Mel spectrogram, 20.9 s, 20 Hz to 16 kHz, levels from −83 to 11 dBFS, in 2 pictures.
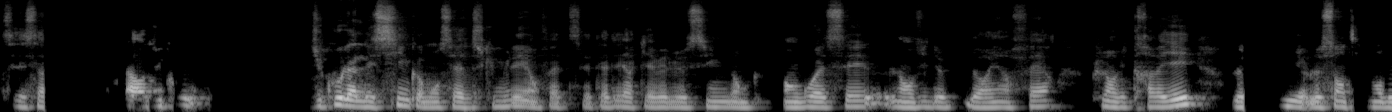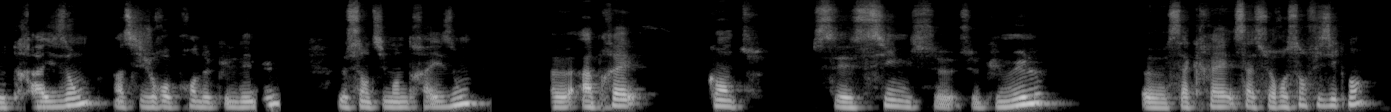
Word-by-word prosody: C'est 140 Hz, -3 st, -9 dB
ça. 145 Hz, +1 st, -4 dB, 0.6 s
Alors 150 Hz, -1 st, +5 dB
du 160 Hz, -, -5 dB
coup -, -, -8 dB, 0.8 s
du 155 Hz, -, -7 dB
coup 195 Hz, +4 st, +7 dB
là, 160 Hz, -3 st, +8 dB
les 140 Hz, -2 st, 0 dB
signes 165 Hz, +6 st, -1 dB
commençaient 135 Hz, +1 st, -2 dB
à 130 Hz, -2 st, -1 dB
se 130 Hz, 0 st, -11 dB
cumuler, 145 Hz, -, -3 dB
en -, -, -2 dB
fait, -, -, -9 dB
c'est-à-dire 135 Hz, 0 st, -6 dB
qu'il -, -, -7 dB
y -, -, 0 dB
avait 135 Hz, -, +1 dB
le 130 Hz, -1 st, -2 dB
signe 135 Hz, +2 st, -5 dB
donc, 125 Hz, -2 st, -3 dB, 0.2 s
angoissée, 135 Hz, +4 st, 0 dB
l'envie 135 Hz, -3 st, -2 dB
de 135 Hz, 0 st, -3 dB
de 135 Hz, -, -2 dB
rien 130 Hz, 0 st, -2 dB
faire, 150 Hz, +3 st, -5 dB, 0.3 s
plus 155 Hz, -, -9 dB
envie 135 Hz, -2 st, 0 dB
de -, -, -19 dB
travailler, 160 Hz, +10 st, +4 dB, 0.2 s
le 140 Hz, -, +2 dB, 0.3 s
aussi, 150 Hz, -3 st, +1 dB
heu, -, -, -3 dB
le 135 Hz, -, +2 dB
sentiment 135 Hz, 0 st, -3 dB
de 130 Hz, -1 st, +2 dB
trahison. 150 Hz, -, +3 dB
Hein, -, -, -1 dB
si 135 Hz, +1 st, -5 dB
je 135 Hz, -, +2 dB
reprends 140 Hz, +1 st, 0 dB
depuis 135 Hz, -1 st, -2 dB
le 135 Hz, -, -2 dB
début? 140 Hz, +11 st, +2 dB, 0.4 s
Le 135 Hz, -, 0 dB
sentiment 135 Hz, 0 st, 0 dB
de -, -, -1 dB
trahison. 155 Hz, +10 st, +3 dB, 0.6 s
Heu, 135 Hz, 0 st, +5 dB
après, 165 Hz, +4 st, +4 dB, 0.5 s
quand 155 Hz, -4 st, +3 dB, 0.5 s
ces 130 Hz, -2 st, +1 dB
signes 135 Hz, +4 st, -2 dB
se 70 Hz, -, -5 dB
se -, -, -12 dB
cumulent, 190 Hz, -, +6 dB, 0.7 s
heu, 125 Hz, -2 st, +3 dB
ça 130 Hz, +2 st, -1 dB
crée 140 Hz, +2 st, 0 dB
ça 145 Hz, -, -1 dB
se 135 Hz, +1 st, -5 dB
ressent 140 Hz, +6 st, 0 dB
physiquement? 180 Hz, +6 st, -1 dB
140 Hz, 190 wpm, -24 LUFS, 135-150 Hz, 0.8 s, là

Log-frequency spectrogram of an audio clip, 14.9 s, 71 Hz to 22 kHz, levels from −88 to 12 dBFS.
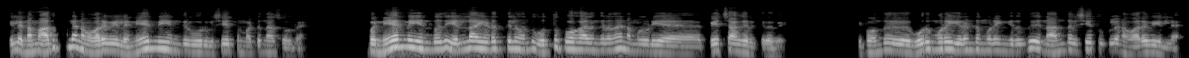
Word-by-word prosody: இல்லை 160 Hz, -, +2 dB
நம்ம 140 Hz, +3 st, +2 dB
அதுக்குள்ளே 220 Hz, -, +1 dB
நம்ம 155 Hz, -5 st, +1 dB
வரவே 155 Hz, +2 st, +4 dB
இல்லை. 120 Hz, -3 st, 0 dB
நேர்மை 190 Hz, +3 st, +2 dB
என்கிற 150 Hz, -2 st, -7 dB
ஒரு 130 Hz, -, -3 dB
விஷயத்தை 145 Hz, +2 st, -5 dB
மட்டும்தான் 130 Hz, +1 st, -7 dB
சொல்றேன். 100 Hz, -2 st, -12 dB, 0.8 s
இப்போ 150 Hz, -, +3 dB
நேர்மை 220 Hz, +5 st, +7 dB
என்பது 175 Hz, +2 st, -1 dB
எல்லா 185 Hz, +5 st, +2 dB
இடத்திலும் 185 Hz, 0 st, -1 dB
வந்து 170 Hz, +3 st, -6 dB
ஒத்துப்போகாது 175 Hz, +1 st, 0 dB
என்கிறதுதான் 165 Hz, +4 st, -4 dB
நம்மளுடைய 145 Hz, -3 st, -2 dB, 0.6 s
பேச்சாக 150 Hz, 0 st, 0 dB
இருக்கிறது. 100 Hz, -3 st, -8 dB, 1.0 s
இப்போ -, -, -8 dB
வந்து 165 Hz, +5 st, -7 dB, 0.4 s
1 175 Hz, +4 st, +2 dB
முறை 175 Hz, +1 st, +2 dB
2 165 Hz, +2 st, -3 dB
முறை 160 Hz, 0 st, -3 dB
என்கிறது. 145 Hz, +4 st, -4 dB, 0.2 s
நான் 135 Hz, -1 st, +1 dB
அந்த 155 Hz, +3 st, -8 dB
விஷயத்துக்குள்ளே 160 Hz, -1 st, -6 dB
நான் 115 Hz, -2 st, -6 dB
வரவே 135 Hz, +2 st, 0 dB
இல்லை. 105 Hz, -, -11 dB
155 Hz, 145 wpm, -24 LUFS, 140-180 Hz, 1.0 s, நேர்மை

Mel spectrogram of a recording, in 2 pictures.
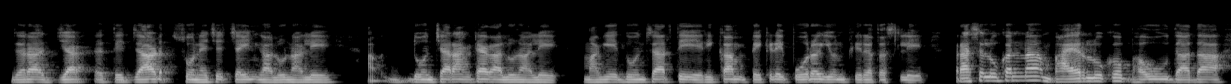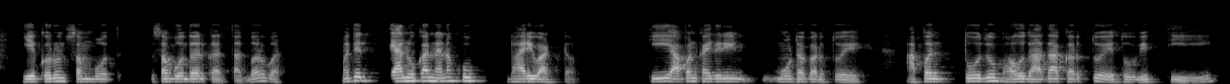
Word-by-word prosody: जरा 115 Hz, +1 st, +2 dB, 0.2 s
जा 115 Hz, +1 st, +4 dB, 0.4 s
ते 110 Hz, -, +1 dB
जाड 115 Hz, +1 st, +5 dB
सोन्याचे 110 Hz, 0 st, -1 dB
चैन 115 Hz, 0 st, -1 dB
घालून 110 Hz, 0 st, +1 dB
आले, 105 Hz, 0 st, +1 dB, 0.4 s
अ, -, -, -5 dB
2-4 115 Hz, +2 st, -1 dB
अंगठ्या 120 Hz, +1 st, +2 dB
घालून 110 Hz, -1 st, +2 dB
आले, 105 Hz, -1 st, 0 dB, 0.3 s
मागे 110 Hz, +2 st, 0 dB
2-4 115 Hz, +1 st, 0 dB
ते 120 Hz, -, +2 dB, 0.2 s
रिकामटेकडे 115 Hz, +1 st, 0 dB
पोर 115 Hz, +2 st, +2 dB
घेऊन 115 Hz, -2 st, 0 dB
फिरत 110 Hz, 0 st, -2 dB
असले, 105 Hz, -2 st, -3 dB, 0.4 s
तर -, -, -2 dB
अशा 145 Hz, +5 st, +3 dB
लोकांना 180 Hz, +2 st, +2 dB
बाहेर 125 Hz, +3 st, +4 dB
लोक 145 Hz, +1 st, -2 dB, 0.2 s
भाऊ, 120 Hz, +1 st, 0 dB
दादा 110 Hz, +1 st, +1 dB, 0.5 s
हे 130 Hz, 0 st, +5 dB
करून 145 Hz, +2 st, +3 dB
संबोध 125 Hz, -2 st, -2 dB, 0.4 s
संबोधन 130 Hz, -1 st, +3 dB
करतात. 100 Hz, -2 st, -4 dB
बरोबर? 135 Hz, -4 st, -2 dB, 0.7 s
मग 140 Hz, -, 0 dB
ते 175 Hz, -, +6 dB, 0.3 s
त्या 145 Hz, 0 st, +8 dB
लोकांना 160 Hz, -1 st, +5 dB
ना 165 Hz, -, +1 dB
खूप 165 Hz, -1 st, +1 dB, 0.2 s
भारी 130 Hz, +1 st, +4 dB
वाटतं 115 Hz, -3 st, -1 dB, 0.8 s
की 140 Hz, +2 st, +2 dB
आपण 150 Hz, +3 st, +1 dB
काहीतरी 140 Hz, 0 st, +1 dB, 0.4 s
मोठं 130 Hz, 0 st, -1 dB
करतोय. 115 Hz, -3 st, -3 dB, 0.5 s
आपण 125 Hz, +6 st, +1 dB, 0.2 s
तो 145 Hz, +1 st, +4 dB
जो 160 Hz, +2 st, +3 dB
भाऊ, 125 Hz, -1 st, +1 dB
दादा 125 Hz, +2 st, +2 dB
करतोय 125 Hz, 0 st, -1 dB
तो 115 Hz, -1 st, -3 dB
व्यक्ती, 110 Hz, +1 st, -5 dB
120 Hz, 135 wpm, -23 LUFS, 110-135 Hz, 0.8 s, त्या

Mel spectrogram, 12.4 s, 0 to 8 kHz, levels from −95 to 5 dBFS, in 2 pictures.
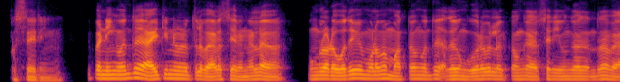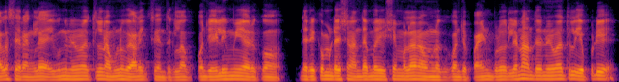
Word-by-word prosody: ஓ! -, -, -5 dB
சரிங். 90 Hz, -5 st, -3 dB, 0.3 s
இப்ப 150 Hz, 0 st, 0 dB
நீங்க 140 Hz, 0 st, +3 dB
வந்து 160 Hz, +4 st, +2 dB
ஐடி 130 Hz, +4 st, +4 dB
நிறுவனத்துல 135 Hz, -3 st, +1 dB
வேல 110 Hz, +2 st, +4 dB
செய்றனால, 115 Hz, +1 st, +1 dB, 0.5 s
உங்களோட 130 Hz, 0 st, +3 dB
உதவி 145 Hz, +4 st, +3 dB
மூலமா 135 Hz, +2 st, +2 dB
மத்தவங்க 135 Hz, +4 st, -1 dB
வந்து 135 Hz, +2 st, -2 dB
அதாவது 125 Hz, +1 st, +1 dB
உங்க 110 Hz, -1 st, -2 dB
உறவுல 125 Hz, +1 st, +1 dB
இருக்கவங்க, 120 Hz, 0 st, -2 dB
சரி 120 Hz, -1 st, -1 dB
இவுங்க 115 Hz, 0 st, -1 dB, 0.2 s
தான் 125 Hz, -2 st, +1 dB
வேல 110 Hz, +3 st, 0 dB
செய்றாங்களே! 110 Hz, -1 st, -1 dB
இவுங்க 115 Hz, +3 st, -3 dB
நிறுவனத்துல 120 Hz, +2 st, -2 dB
நம்மளும் 110 Hz, +1 st, -1 dB
வேலைக்கு 105 Hz, 0 st, -2 dB
சேர்ந்துக்கலாம். 100 Hz, -1 st, -5 dB
கொஞ்சம் 105 Hz, -1 st, 0 dB
எளிமையா 120 Hz, -1 st, +1 dB
இருக்கும். 105 Hz, -1 st, -3 dB, 0.2 s
இந்த 110 Hz, -2 st, -3 dB
ரெக்கமெண்டேஷன் 120 Hz, -1 st, -1 dB
அந்தமாரி 115 Hz, +1 st, 0 dB
விஷயம்லாம் 115 Hz, 0 st, -1 dB
நம்மளுக்கு 105 Hz, -2 st, -3 dB
கொஞ்சம் 100 Hz, -1 st, -5 dB
பயன்படும். 110 Hz, +1 st, -2 dB
இல்லன்னா, 120 Hz, +5 st, 0 dB
அந்த 125 Hz, -1 st, -1 dB
நிறுவனத்துல 125 Hz, -1 st, 0 dB
எப்பிடி 130 Hz, +1 st, -1 dB
115 Hz, 205 wpm, -22 LUFS, 110-125 Hz, 0.5 s, ஐடி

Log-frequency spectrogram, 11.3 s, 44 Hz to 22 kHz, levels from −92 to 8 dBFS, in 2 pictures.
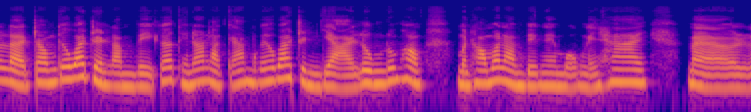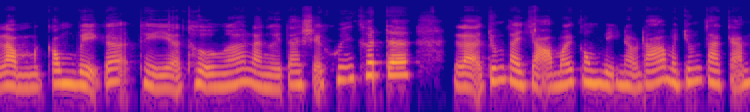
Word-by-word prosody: là 225 Hz, -6 st, +4 dB
trong 230 Hz, +3 st, +1 dB
cái 275 Hz, +1 st, +4 dB
quá 305 Hz, +1 st, +7 dB
trình 260 Hz, -8 st, +2 dB
làm 185 Hz, -1 st, -1 dB
việc 185 Hz, -1 st, -2 dB
á, 255 Hz, -, +1 dB
thì 210 Hz, -, -2 dB
nó 235 Hz, +3 st, 0 dB
là 220 Hz, -3 st, 0 dB
cả 205 Hz, +3 st, -4 dB
một 235 Hz, -, -1 dB
cái 235 Hz, +2 st, -1 dB
quá 285 Hz, +2 st, +4 dB
trình 230 Hz, -10 st, -1 dB
dài 175 Hz, -3 st, 0 dB
luôn, 220 Hz, 0 st, +3 dB
đúng 250 Hz, +3 st, 0 dB
hông? 255 Hz, -5 st, +3 dB, 0.3 s
Mình 200 Hz, -2 st, +1 dB
hông 220 Hz, 0 st, +2 dB
có 260 Hz, -, +4 dB
làm 220 Hz, -5 st, +2 dB
việc 190 Hz, 0 st, -2 dB
ngày 190 Hz, -1 st, -1 dB
một 175 Hz, -1 st, -3 dB
ngày 180 Hz, -1 st, -4 dB
hai, 235 Hz, +2 st, +1 dB, 0.3 s
mà 175 Hz, -4 st, +1 dB
làm 175 Hz, 0 st, 0 dB
công 215 Hz, +1 st, +1 dB
việc 200 Hz, -, 0 dB
á 245 Hz, +2 st, -1 dB
thì, 180 Hz, -7 st, -3 dB
à, 165 Hz, -3 st, -3 dB
thường 185 Hz, -4 st, -2 dB
á 215 Hz, +5 st, -2 dB
là 205 Hz, -4 st, -2 dB
người 170 Hz, -2 st, -4 dB
ta 205 Hz, +4 st, -4 dB
sẽ 205 Hz, -, -5 dB
khuyến 270 Hz, +3 st, -4 dB
khích 345 Hz, +3 st, +3 dB
á 345 Hz, 0 st, +7 dB, 0.3 s
là 185 Hz, -3 st, +1 dB
chúng 255 Hz, +1 st, -2 dB
ta 235 Hz, -4 st, +2 dB
chọn 165 Hz, +3 st, 0 dB
một -, -, 0 dB
cái 220 Hz, -, 0 dB
công 230 Hz, -2 st, 0 dB
việc 195 Hz, -2 st, -3 dB
nào 190 Hz, -4 st, -3 dB
đó 215 Hz, +7 st, 0 dB
mà 230 Hz, -, -1 dB
chúng 245 Hz, +2 st, -3 dB
ta 230 Hz, -3 st, 0 dB
cảm 210 Hz, +1 st, -4 dB
215 Hz, 315 wpm, -24 LUFS, 190-240 Hz, 0.3 s, quá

